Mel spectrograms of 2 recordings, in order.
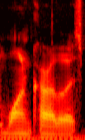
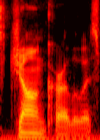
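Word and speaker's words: Giancarlo: By the way, the actor's name is not Juan Carlos Esposito. It's John Carlos Esposito, which I think is completely unfair because it's spelled Juan. It should be Juan. And it would give it more of a... – No, it's G-I-A-N.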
